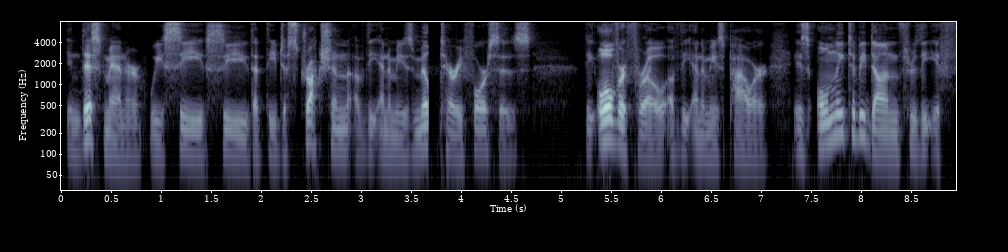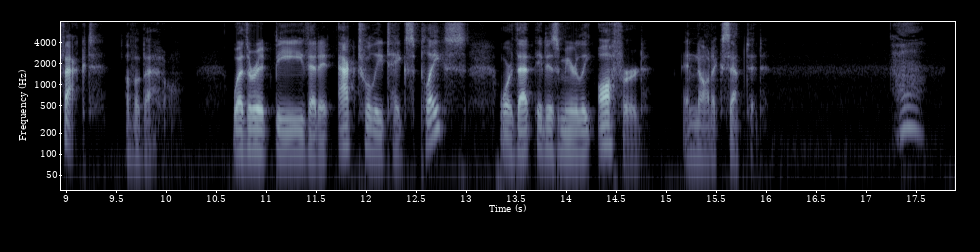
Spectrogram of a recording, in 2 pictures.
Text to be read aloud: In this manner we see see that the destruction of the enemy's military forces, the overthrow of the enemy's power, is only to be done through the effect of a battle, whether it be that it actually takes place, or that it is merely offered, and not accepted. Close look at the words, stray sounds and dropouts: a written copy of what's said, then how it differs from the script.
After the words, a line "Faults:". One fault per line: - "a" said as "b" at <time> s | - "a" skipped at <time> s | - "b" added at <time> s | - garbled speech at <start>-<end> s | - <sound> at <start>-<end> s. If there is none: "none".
In this manner we see see that the destruction of the enemy's military forces, the overthrow of the enemy's power, is only to be done through the effect of a battle, whether it be that it actually takes place, or that it is merely offered, and not accepted.
Faults:
- dropout at 3.7-3.8 s
- breath at 17.2-17.6 s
